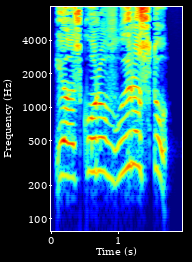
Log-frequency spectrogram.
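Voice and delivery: put-on high, slow childlike promise; drawn-out little-kid voice; promising monster. A narrator's reading. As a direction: vow it eagerly like an oversized baby. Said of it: "пообещало чудовище".

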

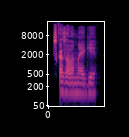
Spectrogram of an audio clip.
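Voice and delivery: usual speaking voice

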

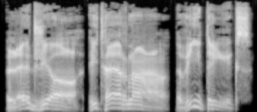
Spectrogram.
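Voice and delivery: gruff barked parade orders; barked command. A narrator's reading. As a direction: bark it like a centurion on parade. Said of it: "рявкнул Центурион".

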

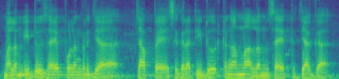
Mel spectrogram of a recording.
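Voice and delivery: ordinary delivery

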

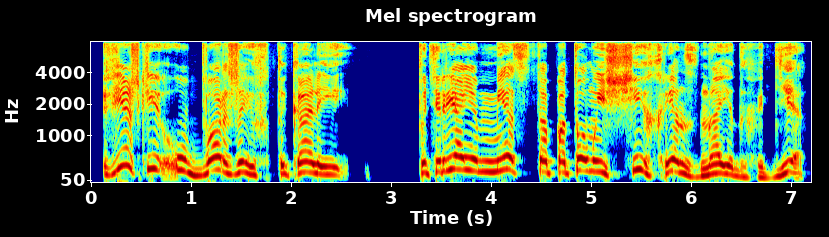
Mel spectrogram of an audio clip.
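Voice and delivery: high, slow evasive sailor voice; lying drunk sailor. A narrator's reading. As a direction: fob him off, drawling. Грицай lies, voiced high. (пьяный матрос врёт)

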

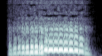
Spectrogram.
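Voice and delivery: put-on loud, high toddler roar; fierce growl. Little girl roaring at her father, loud and high. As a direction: growl to scare him off. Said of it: "малышка грозно заорала".

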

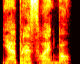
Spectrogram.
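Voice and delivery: hushed, voiceless confession; whisper. A narrator's reading. Nervous groom confiding in his friends, whispered. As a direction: whisper it like a secret. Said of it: "Затем прошептал".

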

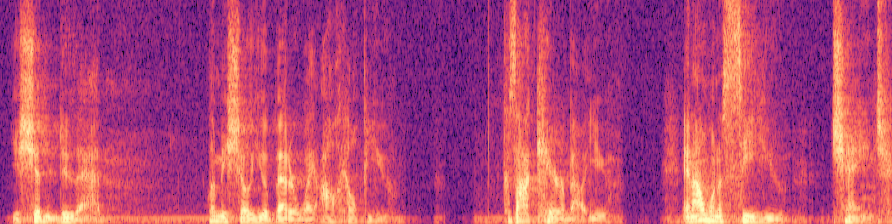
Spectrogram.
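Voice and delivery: low, soft, unhurried reassurance; gentle caring counsel. Acted. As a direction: offer help tenderly, pitched low and quiet. Models a caring, helpful correction.

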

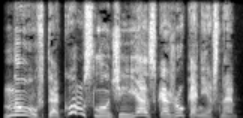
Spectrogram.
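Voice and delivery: high, eager-to-please start; ready agreement. A narrator's reading. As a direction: agree at once, all too willingly. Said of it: "сразу согласился финик".

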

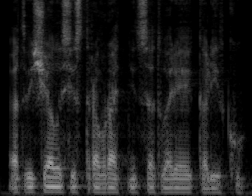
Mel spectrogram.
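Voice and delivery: plain reading voice

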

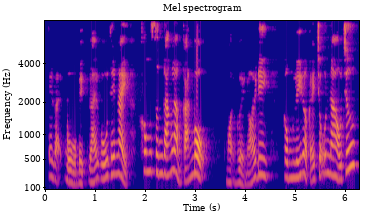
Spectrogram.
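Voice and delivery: high, loud wailing complaint; loud public lament. A narrator's reading. Mother wailing to the gathered neighbours about her daughter's cheating husband. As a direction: appeal to the crowd at full indignation. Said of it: "lại càng lu loa lên".

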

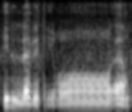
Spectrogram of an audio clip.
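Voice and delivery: slow chant, "ابتغاء" full on غا, thin on ء; heavy ghayn, light hamza. Shown as a demonstration. Teacher models the word for pupils, heavy then light. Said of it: "تفخيم الغين والألف ثم ترقيق الهمزة".

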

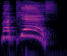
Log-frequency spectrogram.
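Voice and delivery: high, loud desperate shout; a boy shrieking for his money; child's cry. Acted. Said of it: "cria l'enfant".

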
